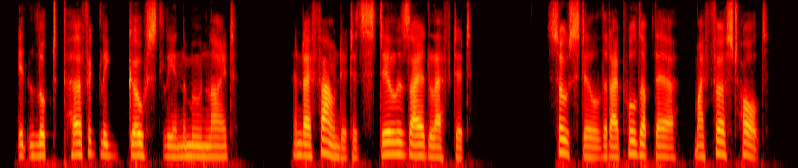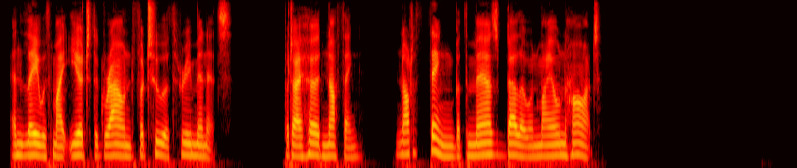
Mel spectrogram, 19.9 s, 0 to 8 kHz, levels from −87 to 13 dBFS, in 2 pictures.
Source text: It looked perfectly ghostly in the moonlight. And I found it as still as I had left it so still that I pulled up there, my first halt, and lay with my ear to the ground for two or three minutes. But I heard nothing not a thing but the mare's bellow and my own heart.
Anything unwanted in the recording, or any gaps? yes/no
no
